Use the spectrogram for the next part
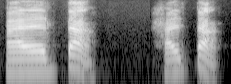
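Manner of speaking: jalta with a hard, unaspirated T; tensed T. Shown as a demonstration. Teacher showing that tensing happens here, jalta with tense T. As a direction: press the T in jalta, no puff of air. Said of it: "Ahí sí dio".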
